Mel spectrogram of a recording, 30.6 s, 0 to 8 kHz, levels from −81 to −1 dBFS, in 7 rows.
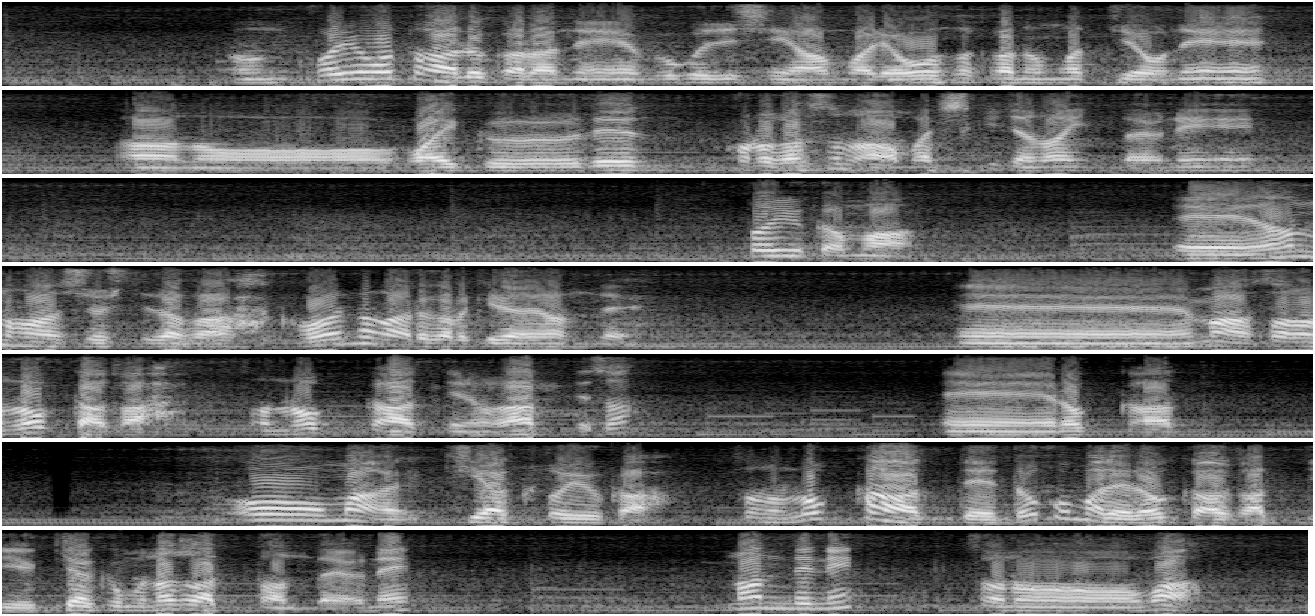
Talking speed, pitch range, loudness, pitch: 325 characters per minute, 110-135 Hz, -13 LUFS, 120 Hz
